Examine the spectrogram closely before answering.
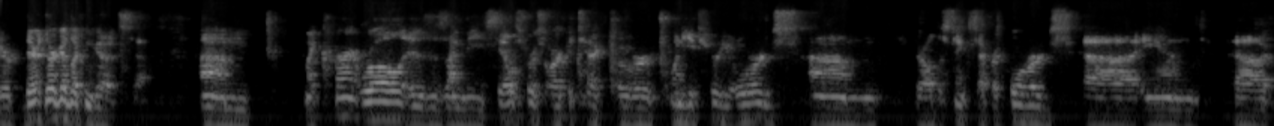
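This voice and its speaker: A man speaks at a fairly slow pace in a fairly low pitch, with fairly even intonation. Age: 50s. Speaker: Salesforce architect giving a talk. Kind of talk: presentation at user group meetup. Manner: loud; hesitant, many fillers.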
